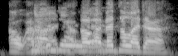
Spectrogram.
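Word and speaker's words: Avendoraldera: Avendasora. Not Avendasora. Avendaledera. Thank you so much.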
